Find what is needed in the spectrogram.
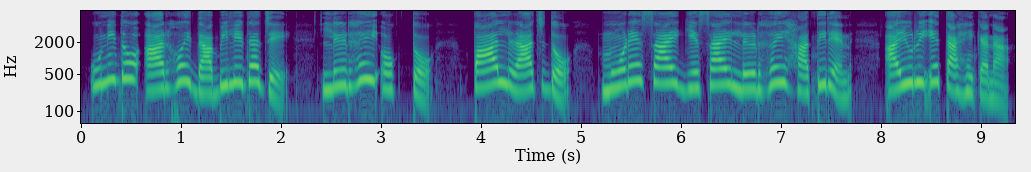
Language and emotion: Santali, neutral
